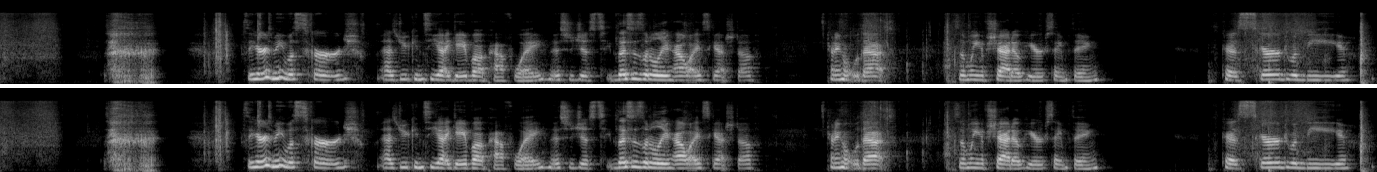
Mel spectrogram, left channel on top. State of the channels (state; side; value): normal; both; correlation 0.26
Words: So here's me with Scourge. As you can see, I gave up halfway. This is literally how I sketch stuff. Kind of help with that. So then we have Shadow here, same thing. Because Scourge would be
